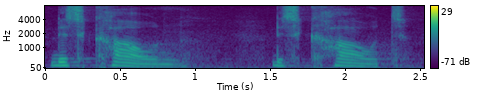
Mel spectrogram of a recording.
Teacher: nhưng mà âm tờ nó quan trọng hơn nên các bạn cứ bắn hơi nó ra âm n này thì lướt qua cũng được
